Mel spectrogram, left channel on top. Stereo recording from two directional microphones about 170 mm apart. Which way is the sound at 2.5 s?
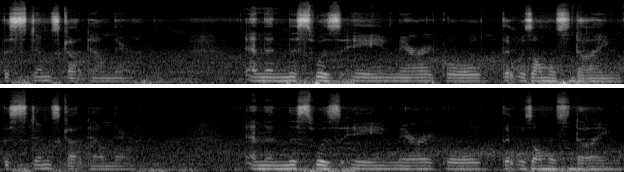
5° right (ahead or behind).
